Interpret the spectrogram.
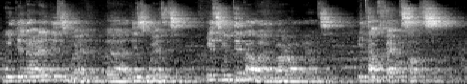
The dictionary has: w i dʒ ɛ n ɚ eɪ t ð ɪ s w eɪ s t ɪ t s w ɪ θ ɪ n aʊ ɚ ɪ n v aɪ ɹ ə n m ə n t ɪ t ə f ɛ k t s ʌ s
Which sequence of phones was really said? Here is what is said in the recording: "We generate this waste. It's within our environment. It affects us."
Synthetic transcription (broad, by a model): w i dʒ ɛ n ɚ eɪ t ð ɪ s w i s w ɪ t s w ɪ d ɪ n aʊ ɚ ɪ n v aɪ ɹ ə n m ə n t ɪ t ə f ɛ k t s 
